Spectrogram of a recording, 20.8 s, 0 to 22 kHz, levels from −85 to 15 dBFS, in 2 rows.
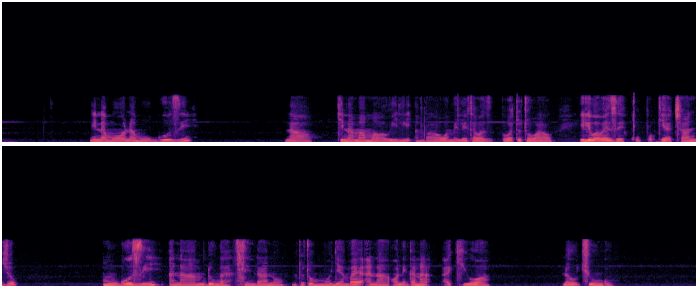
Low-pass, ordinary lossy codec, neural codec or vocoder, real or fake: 7.2 kHz; AAC, 48 kbps; none; real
